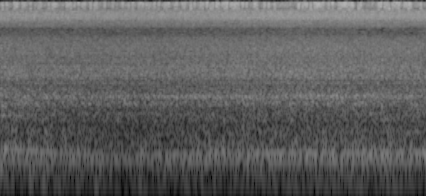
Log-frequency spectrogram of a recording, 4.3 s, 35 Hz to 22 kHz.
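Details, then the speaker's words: Ford E350 V10 motorhome after replacing the serpentine belt and Gates automatic tensioner to cure a recurring belt squeal. Low, steady idle with even beat and no squeal or chirp; belt tracking correctly. "i start it up i always like to look and see if everything's running good everything everything is tracking exactly as it should let's give it a rev"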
